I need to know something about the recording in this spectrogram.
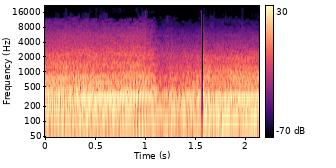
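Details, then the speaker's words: Supercharged Mustang GT after cleaning a wet coil pack, pulling hard under throttle: the tone climbs, then briefly stumbles and dips; it still misfires under load, perhaps slightly less than before. "Okay, it still had a miss. Didn't feel as bad. Alright, so definitely still had a miss."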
